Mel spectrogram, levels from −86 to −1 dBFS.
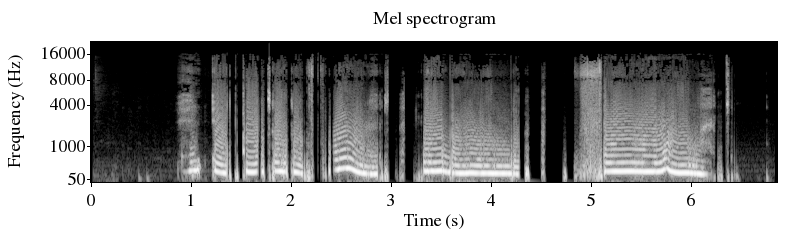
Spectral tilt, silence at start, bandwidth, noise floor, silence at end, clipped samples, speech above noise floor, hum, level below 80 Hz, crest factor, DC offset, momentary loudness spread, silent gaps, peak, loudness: -6.5 dB/octave; 0.9 s; 14.5 kHz; -48 dBFS; 0.45 s; under 0.1%; 38 dB; none; -34 dBFS; 10 dB; under 0.1%; 15 LU; 4.57-4.72 s; 0 dBFS; -9 LUFS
